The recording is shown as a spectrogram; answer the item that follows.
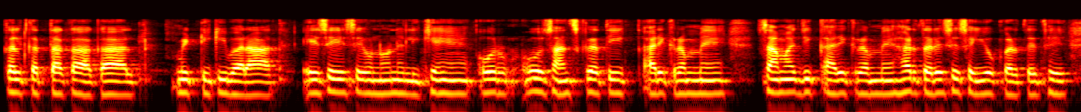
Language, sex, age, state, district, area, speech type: Hindi, female, 60+, Madhya Pradesh, Ujjain, urban, spontaneous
